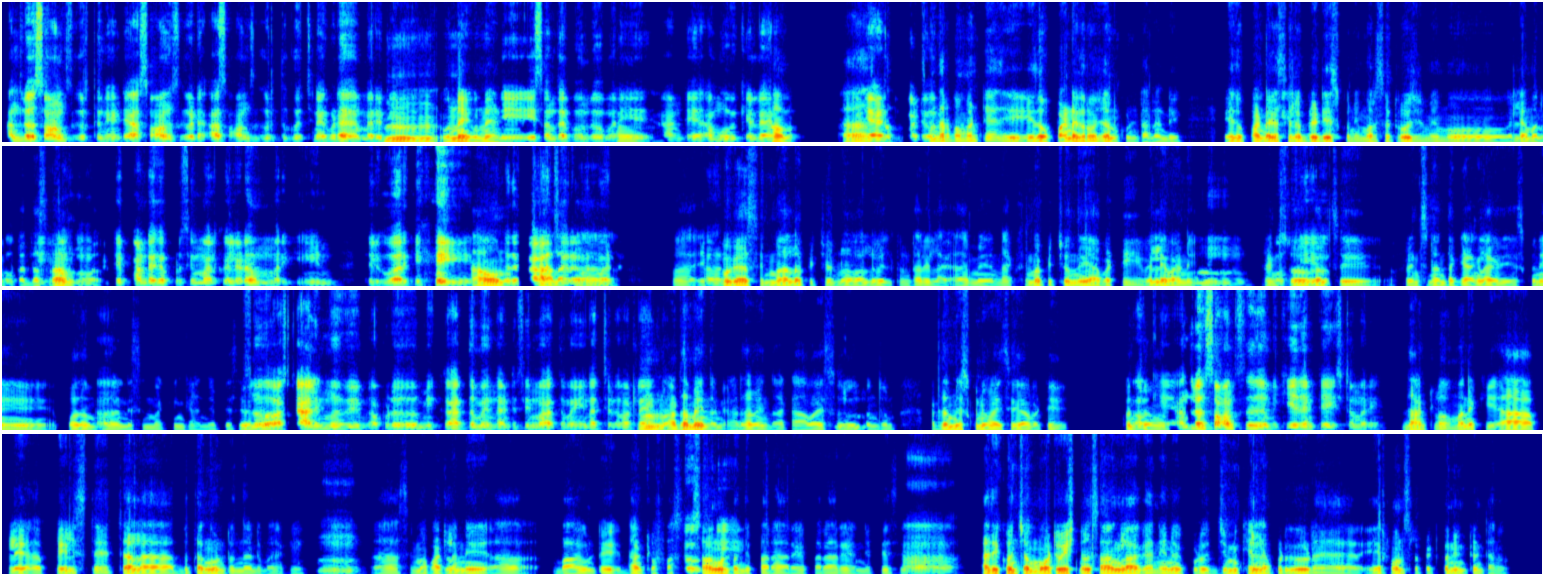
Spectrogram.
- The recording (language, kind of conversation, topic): Telugu, podcast, మీకు ఇల్లు లేదా ఊరును గుర్తుచేసే పాట ఏది?
- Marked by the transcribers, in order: in English: "సాంగ్స్"; in English: "సాంగ్స్"; in English: "సాంగ్స్"; in English: "డ్యాడీ‌తో"; tapping; other background noise; in English: "సెలబ్రేట్"; in English: "ఫ్రెండ్స్‌తో"; in English: "సో"; in English: "మూవీ"; in English: "సాంగ్స్"; in English: "ఫస్ట్ సాంగ్"; in English: "మోటివేషనల్ సాంగ్‌లాగా"; in English: "ఇయర్ ఫోన్స్‌లో"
